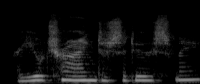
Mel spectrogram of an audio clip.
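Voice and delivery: soft, quiet, high-pitched delivery. Quoting a line after the other speaker wishes for her voice: Jennifer Coolidge voice. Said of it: "I wish I could do her voice".

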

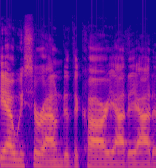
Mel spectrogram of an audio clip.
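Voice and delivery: play-acted casual, offhand, nonchalant delivery. Retelling how he described an arrest in the courtroom: imitating a nonchalant tone. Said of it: "very nonchalantly".

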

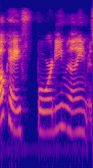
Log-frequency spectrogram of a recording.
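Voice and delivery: ordinary delivery

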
